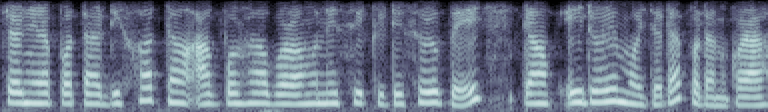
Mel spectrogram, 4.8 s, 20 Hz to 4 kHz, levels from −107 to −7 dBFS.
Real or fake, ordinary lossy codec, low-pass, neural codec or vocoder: fake; Opus, 16 kbps; 3.6 kHz; codec, 16 kHz, 16 kbps, FunCodec, trained on LibriTTS, 50 frames a second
